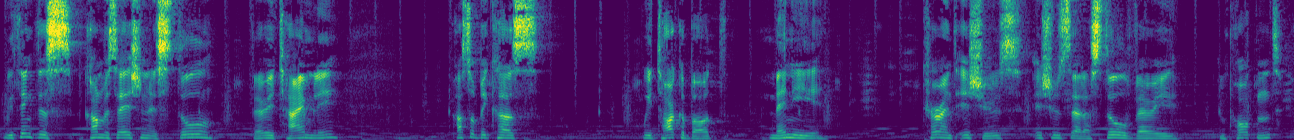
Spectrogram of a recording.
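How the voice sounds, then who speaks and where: A man hosting a podcast, reading a measured, scripted introduction. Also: fairly high pitch, fairly even intonation, faint music behind. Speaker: podcast host.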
